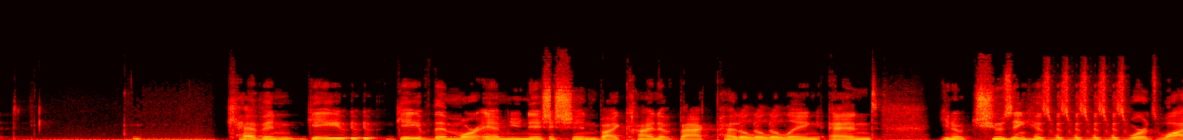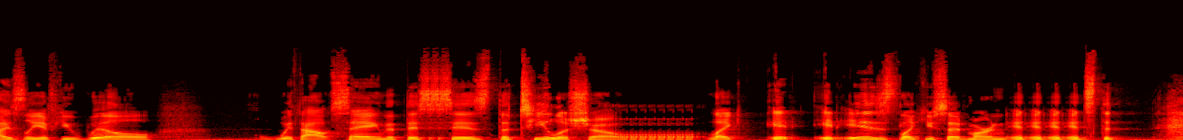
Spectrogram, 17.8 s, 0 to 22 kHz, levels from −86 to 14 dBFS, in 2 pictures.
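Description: A stuttering skip-back recurs through the speech at 1.14–1.33 s, 2.63–2.81 s, 4.11–4.21 s, 5.64–5.88 s, 7.92–8.48 s, 12.08–12.22 s, 13.59–14.07 s and 16.54–16.95 s. Each time a short block of between 70 and 139 ms plays again, from once up to seven times at 13.59 s. These are repeated frames: a run of encoded frames was re-sent or rewritten, so the decoder replays it, adding up to 0.56 s per event.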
